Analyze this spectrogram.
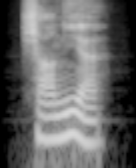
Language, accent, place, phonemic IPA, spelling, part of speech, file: German, Germany, Berlin, /ʃarˈniːr/, Scharnier, noun, De-Scharnier.ogg
- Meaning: hinge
